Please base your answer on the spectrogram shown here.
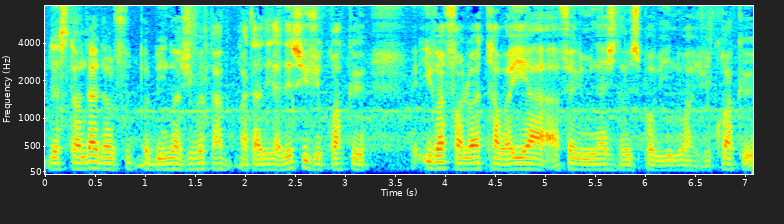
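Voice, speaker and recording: A man with a Beninese French accent delivers political commentary during a morning TV press review, speaking emphatically with many restarts and rising when he insists. His voice is low-pitched and warm, quick but with little pitch movement, and there's slight background noise.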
